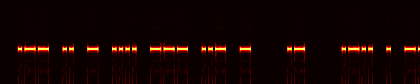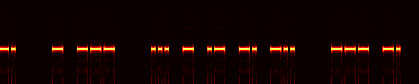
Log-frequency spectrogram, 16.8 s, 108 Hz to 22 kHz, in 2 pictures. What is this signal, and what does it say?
Morse code, heard as a keyed tone, about 18 wpm, spaced as for 15 wpm, 1000 Hz. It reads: WITHOUT A LEG TO STAND ON
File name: qotdfiles / 15wpm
